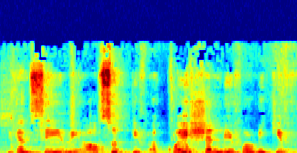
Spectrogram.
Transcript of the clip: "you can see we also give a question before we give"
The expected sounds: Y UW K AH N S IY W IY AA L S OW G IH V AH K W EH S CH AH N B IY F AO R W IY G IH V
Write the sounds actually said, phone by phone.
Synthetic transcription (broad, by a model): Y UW K AH N S IY W IY AA L S OW G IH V AH K W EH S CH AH N B IY F AO R W IY G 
